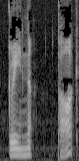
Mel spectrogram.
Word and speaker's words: Green Park: So the N sound at the end of green starts to sound like a M. So instead of Green Park, it's Green Park.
